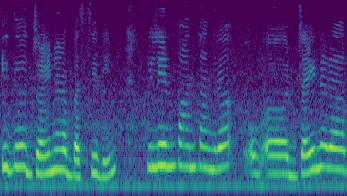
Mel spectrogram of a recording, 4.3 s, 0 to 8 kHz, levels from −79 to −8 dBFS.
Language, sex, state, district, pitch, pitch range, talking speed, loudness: Kannada, female, Karnataka, Belgaum, 295 Hz, 240-315 Hz, 140 wpm, -24 LUFS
